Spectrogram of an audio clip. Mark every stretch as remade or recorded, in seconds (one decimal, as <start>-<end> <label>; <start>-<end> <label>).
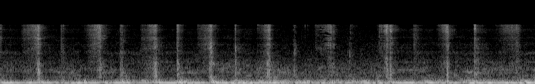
0.0-2.8 remade; 2.8-3.9 recorded; 3.9-5.4 remade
